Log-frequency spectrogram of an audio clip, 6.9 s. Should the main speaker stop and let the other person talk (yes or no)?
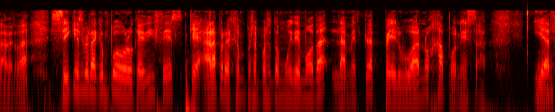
no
